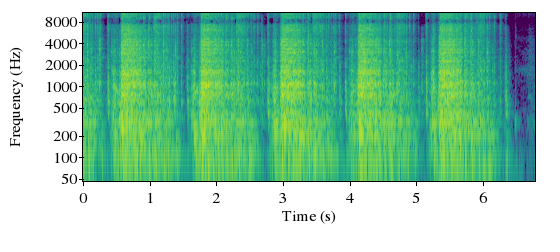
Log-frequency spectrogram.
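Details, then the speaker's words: Echo backpack blower, noisy when running, pulled over by hand five times without firing: rough dry grinding whirr; owner suspects pitted, rusty crank bearings rather than the crank itself; new crank bearings fitted. "To me, that sounds like noisy bearings, and I think putting new ones in will sort that out."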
